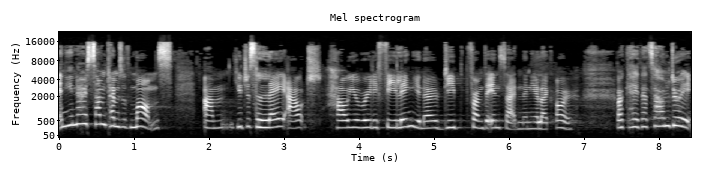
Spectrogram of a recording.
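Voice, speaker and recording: Her pitch is high, and she speaks with a German accent. The woman keeps a moderate pace with ordinary pitch variation. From Germany. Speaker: worship leader. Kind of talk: sermon.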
